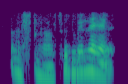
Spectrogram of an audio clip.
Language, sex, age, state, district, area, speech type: Urdu, male, 18-30, Bihar, Khagaria, rural, conversation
